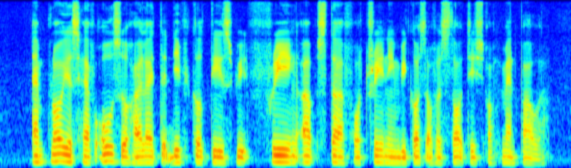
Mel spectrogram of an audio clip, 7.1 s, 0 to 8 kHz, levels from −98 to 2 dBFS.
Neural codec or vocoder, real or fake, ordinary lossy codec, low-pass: none; real; none; none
